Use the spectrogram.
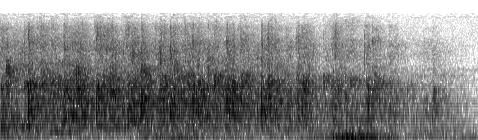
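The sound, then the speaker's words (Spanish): An audience breaks into sustained applause for the Lord, many hands clapping together in a dense, steady wash for several seconds, with faint voices mixed in. “¿Cuánto le dan un aplauso al Señor por eso?”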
